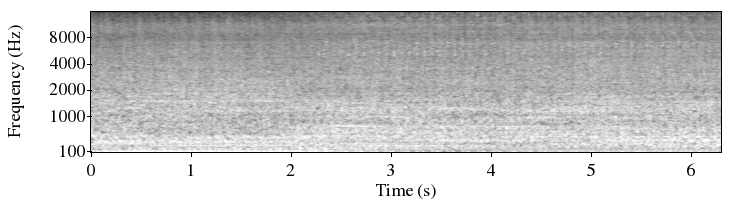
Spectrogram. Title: Strange sound in idle+ VANOS - M3 E36 S50B32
